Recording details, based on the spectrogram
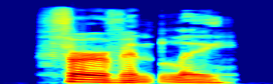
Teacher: It has 3 syllables, and the stress is on that first syllable.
